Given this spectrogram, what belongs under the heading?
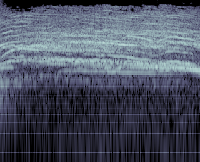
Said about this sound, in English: Do like a little like confetti little kids like cheering thing after this, please.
